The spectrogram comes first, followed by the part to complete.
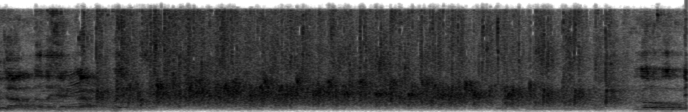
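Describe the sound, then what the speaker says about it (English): A large church congregation claps and cheers loudly and continuously, with a voice speaking briefly at the start and end. "give God another hand clap of praise"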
